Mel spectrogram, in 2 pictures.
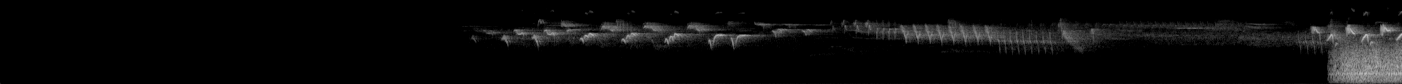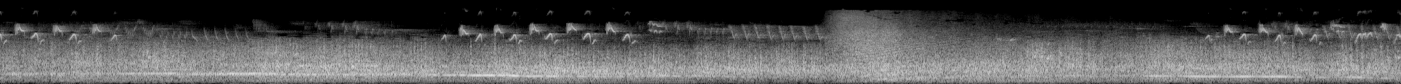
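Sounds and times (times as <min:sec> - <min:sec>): songbirds chirping: 0:04.6 - 0:22.3
loud steady rushing noise: 0:13.3 - 0:28.0.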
